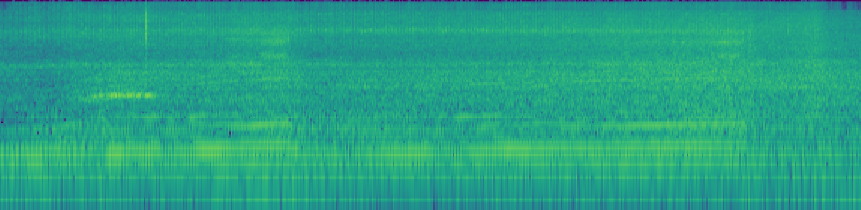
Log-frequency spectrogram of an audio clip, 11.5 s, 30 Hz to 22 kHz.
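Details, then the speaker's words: 1968 Pontiac Firebird, warm at 180–190° running temperature, odometer about 81,403 (title mileage exempt), upshifting through a couple of gears while driving: engine note climbs then drops cleanly at each shift; shifts perfectly, gearbox healthy. "know if you guys can hear the training shifting uh shifts perfectly"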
